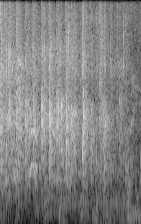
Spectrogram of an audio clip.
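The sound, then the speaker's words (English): An audience claps for David Huntsberger, steadily, in a dense, sustained round of applause, many hands blending into a continuous patter that stays fairly even throughout, with faint voices mixed underneath. “All right, David Huntsberger, clap your hands.”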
